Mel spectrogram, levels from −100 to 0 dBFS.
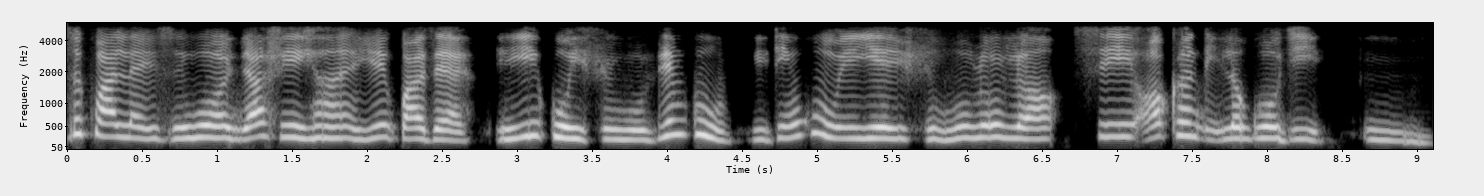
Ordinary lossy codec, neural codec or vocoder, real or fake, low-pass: none; codec, 16 kHz in and 24 kHz out, 0.4 kbps, LongCat-Audio-Codec, four codebook decoder; fake; 5.4 kHz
